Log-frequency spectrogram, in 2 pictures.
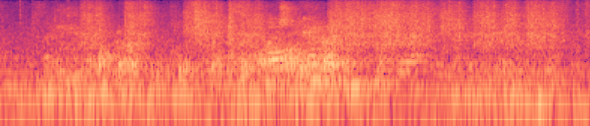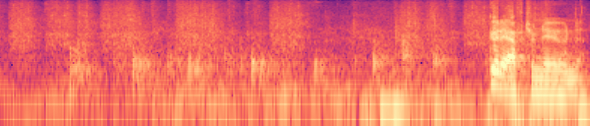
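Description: A small crowd murmurs and rustles.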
